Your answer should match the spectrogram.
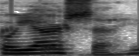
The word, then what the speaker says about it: Oyarsa: Oyarsa, you got it.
